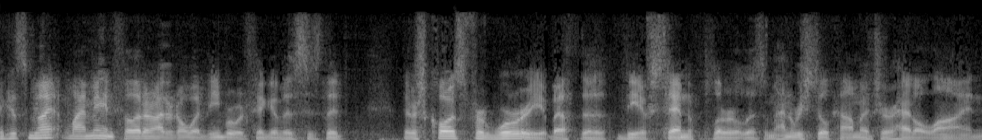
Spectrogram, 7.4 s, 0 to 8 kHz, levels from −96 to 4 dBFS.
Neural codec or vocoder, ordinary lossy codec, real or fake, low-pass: codec, 16 kHz in and 24 kHz out, 0.8 kbps, FocalCodec, streaming, 65536 codes; AAC, 32 kbps; fake; 7.2 kHz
